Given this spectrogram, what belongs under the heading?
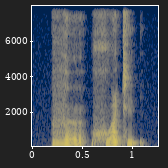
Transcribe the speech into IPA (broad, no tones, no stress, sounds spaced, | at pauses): v œ | xʷ ɑ c i ʔ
